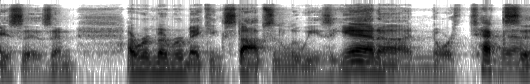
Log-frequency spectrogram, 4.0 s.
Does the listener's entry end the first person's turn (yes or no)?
no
